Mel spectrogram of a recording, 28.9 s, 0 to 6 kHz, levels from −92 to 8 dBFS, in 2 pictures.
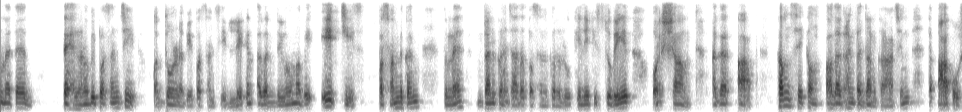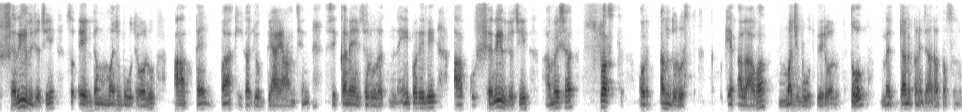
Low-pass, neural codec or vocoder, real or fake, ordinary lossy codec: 5.4 kHz; codec, 44.1 kHz, 2.6 kbps, SNAC; fake; none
